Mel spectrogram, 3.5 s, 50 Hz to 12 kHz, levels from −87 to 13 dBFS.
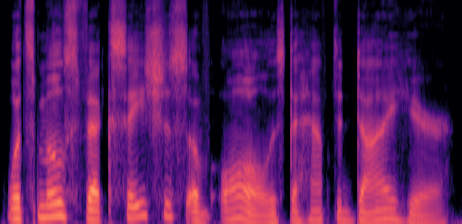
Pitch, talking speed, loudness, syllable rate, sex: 140 Hz, 190 wpm, -20 LUFS, 4.2 syllables/s, male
